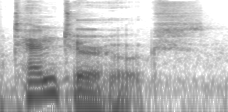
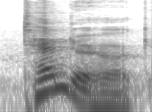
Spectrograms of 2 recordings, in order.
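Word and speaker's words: tenterhooks: the correct version of this expression is on tenter hooks these hooks were used to stretch fabrics and that stretching concept was extended to feelings of anxiety or worry tender Hook is just a mispronunciation of the real term pass mustard pardon us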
